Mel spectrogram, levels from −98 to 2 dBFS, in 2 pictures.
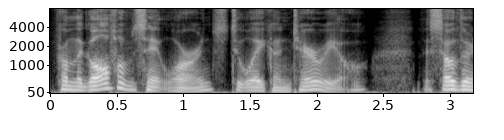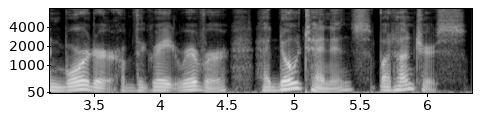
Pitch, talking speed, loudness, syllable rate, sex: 120 Hz, 200 wpm, -20 LUFS, 5.4 syllables/s, male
